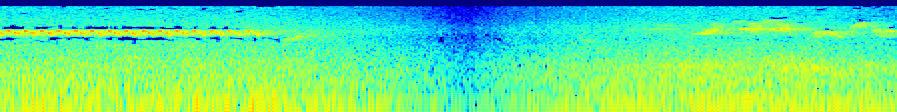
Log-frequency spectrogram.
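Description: A songbird's rapid trill on one high pitch, ending about a second and a half in. After a short lull, a few high chirping bird notes come near the end, over a steady outdoor background hiss.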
